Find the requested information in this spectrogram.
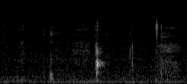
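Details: Several soft, abrupt little gulping sounds at irregular short intervals in a quiet room; infant hiccups.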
